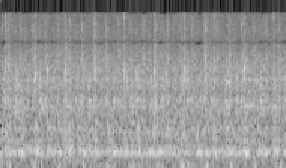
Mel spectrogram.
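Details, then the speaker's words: Stuart Turner water pump after replacing the failed big end bearing; quick regular knocks, several per second, over a steady mid-pitched note, much quieter than before, but a remaining knock of unknown source; owner wonders if it is a valve. "The pump's going okay, but it's got another knock from somewhere, substantially reduced the amount of noise it was making, so the big end had obviously gone, but I can't work out what the other noise is. I wonder if it could be one of the valves making a noise."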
